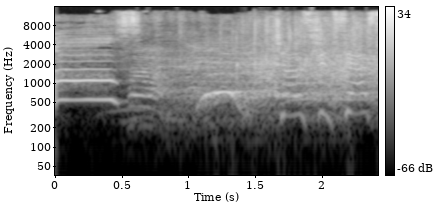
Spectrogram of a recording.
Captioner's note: crowd cheering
